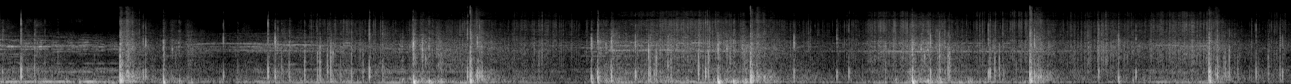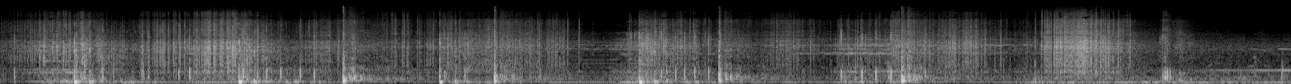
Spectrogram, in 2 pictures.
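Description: Aerial fireworks bursting overhead in quick succession: many sharp bangs, with stretches of crackling about halfway through and again near the end.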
